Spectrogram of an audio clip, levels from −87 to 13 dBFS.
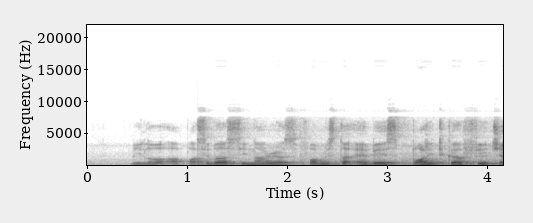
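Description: At 1.11 s the microphone volume is stepped up: software judged the input too quiet and raised the device's gain by about 8 dB at once. Unlike a talker leaning closer or a gradual gain ramp, the jump is instant and background noise rises with the speech.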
